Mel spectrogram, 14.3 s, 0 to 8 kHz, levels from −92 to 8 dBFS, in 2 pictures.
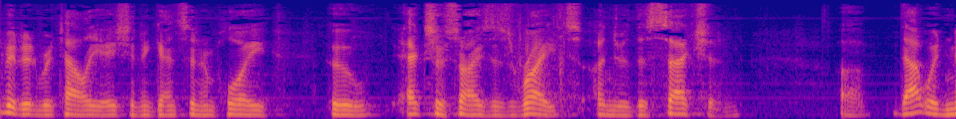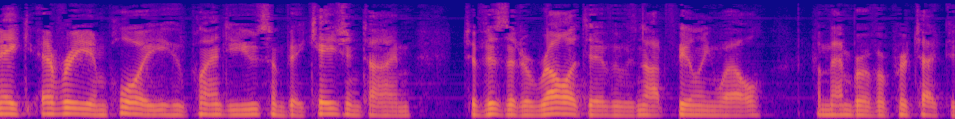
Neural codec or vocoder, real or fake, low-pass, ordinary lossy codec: none; real; 7.2 kHz; MP3, 32 kbps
